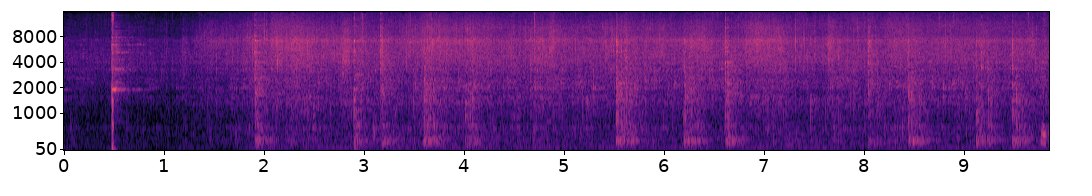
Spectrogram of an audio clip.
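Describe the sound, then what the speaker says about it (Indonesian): Spices fry in hot oil over medium heat for a Balinese tofu in oyster sauce, a loud continuous sizzle broken by repeated scraping stirs of a utensil against the pan, with no voices. "panaskan minyak dan goreng semua bumbu dengan api sedang"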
